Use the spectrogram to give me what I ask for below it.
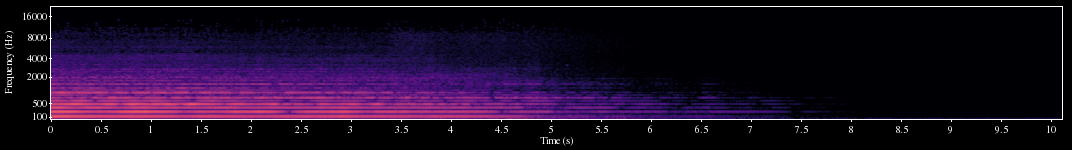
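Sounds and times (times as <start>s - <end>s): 
strings: 0.0s - 5.7s.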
